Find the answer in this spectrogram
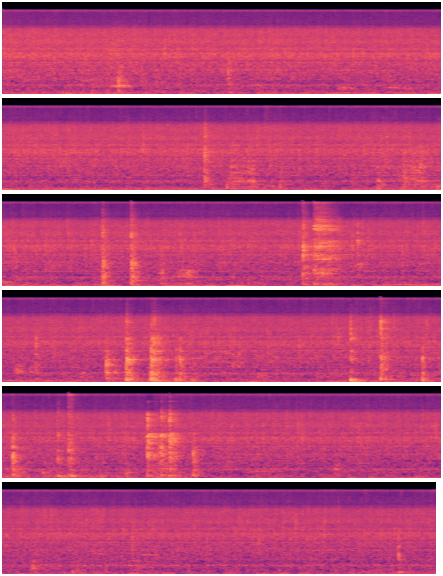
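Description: Green banana (vazhakkai) pieces frying in oil in a non-stick pan over a gas flame, well coloured and browning. The pan gives a steady sizzle, with a scattered run of sharp clicks and pops in the middle stretch.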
